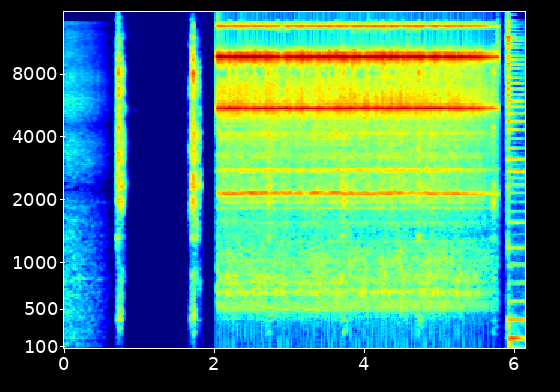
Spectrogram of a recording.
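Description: Alarm clock sound effect: two ticks about a second apart, then a loud, steady bell ringing for nearly four seconds that cuts off suddenly. Guitar music starts right at the end.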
